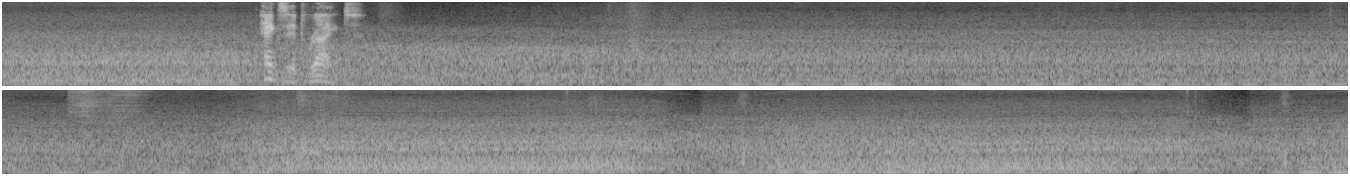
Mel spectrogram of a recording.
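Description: A truck engine hums steadily while driving along a road.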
